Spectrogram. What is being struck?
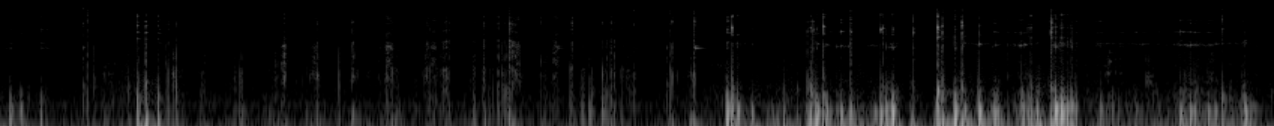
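Metal mesh microphone grille scraped with metal tools.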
